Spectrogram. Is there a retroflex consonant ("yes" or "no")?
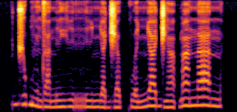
no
